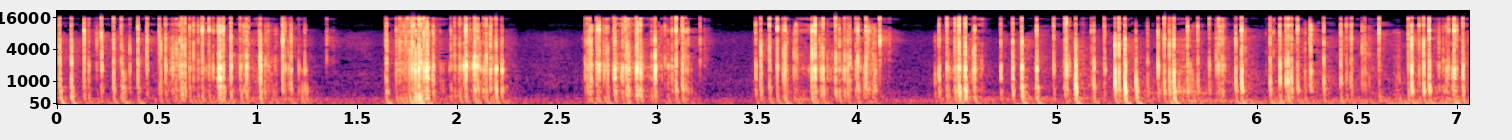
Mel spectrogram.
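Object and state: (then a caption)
Smartphone in a clear plastic case. An iPhone in a clear plastic case with resin gummy bears is tapped and scratched with long nails on the camera bump and case. Dense, bright clicking and scratchy ticks come in bursts separated by short silences, with almost no low end and no ringing.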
